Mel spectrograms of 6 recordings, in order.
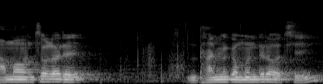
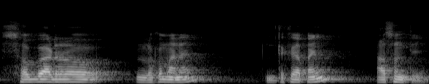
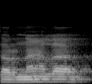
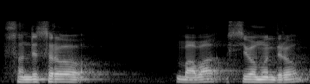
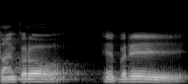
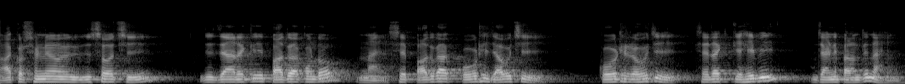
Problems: none marked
